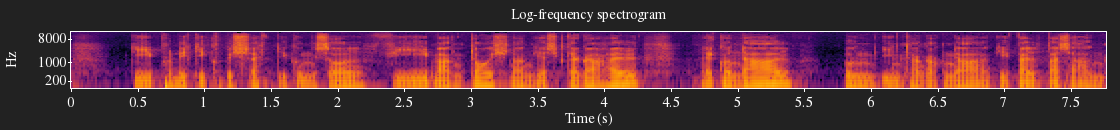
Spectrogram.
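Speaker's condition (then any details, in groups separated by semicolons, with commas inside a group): Deafness with cochlear implant, congenital deafness; born deaf, cochlear implant surgery at 13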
